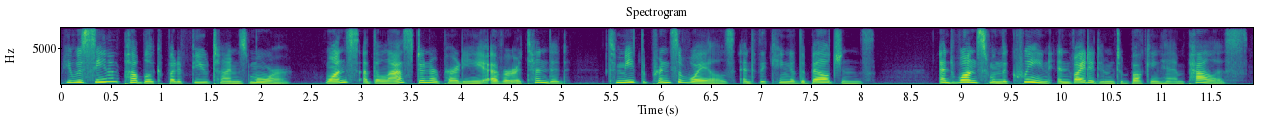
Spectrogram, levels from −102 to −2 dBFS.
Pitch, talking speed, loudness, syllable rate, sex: 235 Hz, 200 wpm, -19 LUFS, 5.4 syllables/s, female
